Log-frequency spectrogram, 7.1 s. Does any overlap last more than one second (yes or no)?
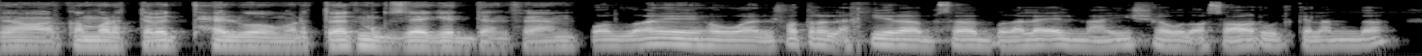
no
